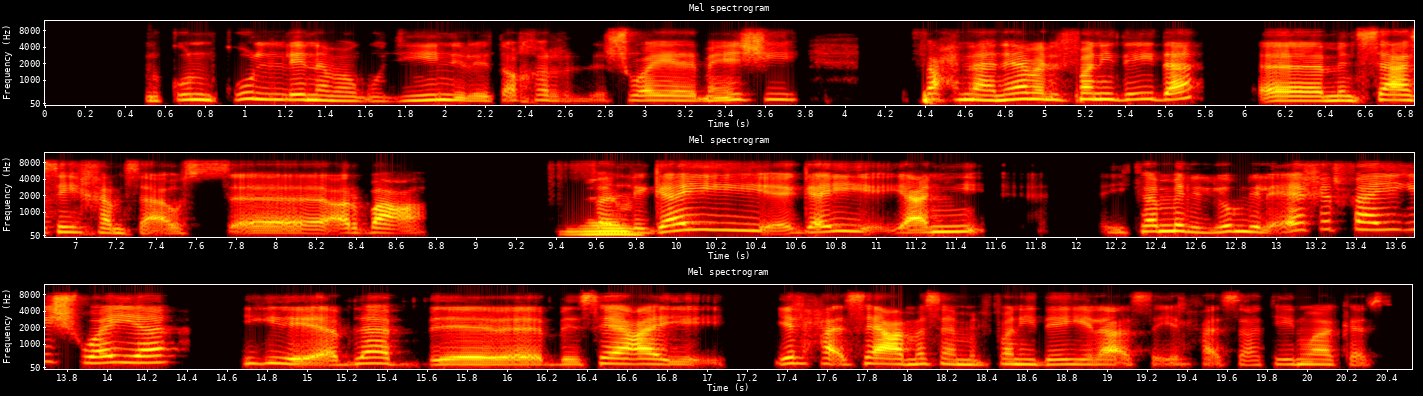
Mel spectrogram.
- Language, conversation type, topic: Arabic, advice, إزاي نتعامل مع خلافات المجموعة وإحنا بنخطط لحفلة؟
- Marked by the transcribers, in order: in English: "الfunny day"; in English: "say"; in English: "الfunny day"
